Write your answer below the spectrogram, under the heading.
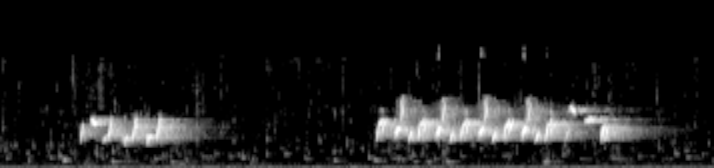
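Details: European goldfinch, Wedani-style Toghza song for teaching other goldfinches, set against river water murmur: a short twittering phrase, a pause, then a longer, busier run of high, jingling notes.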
